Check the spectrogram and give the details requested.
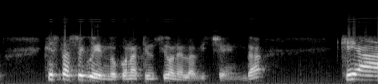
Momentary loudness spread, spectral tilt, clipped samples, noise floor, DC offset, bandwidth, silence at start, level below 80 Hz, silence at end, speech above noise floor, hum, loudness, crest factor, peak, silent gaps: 13 LU; -6 dB/octave; under 0.1%; -53 dBFS; 0.2%; 4.9 kHz; 0.45 s; -58 dBFS; 0 s; 40 dB; none; -15 LUFS; 14 dB; 0 dBFS; none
